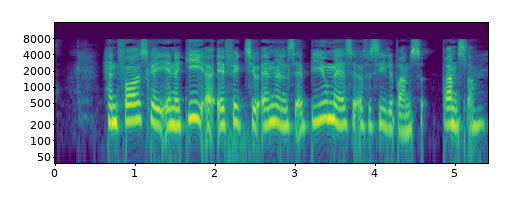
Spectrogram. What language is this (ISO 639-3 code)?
dan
